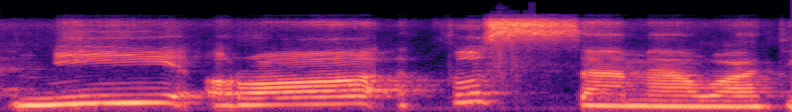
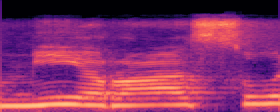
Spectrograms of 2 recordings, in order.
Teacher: تا نرمی سے ادا ہوگا، سین کا مخرج اپنی جگہ سے ادا ہوگا، مکس نہیں کرنا اس کو. میراثو نہیں ہے، ٹھیک ہے.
